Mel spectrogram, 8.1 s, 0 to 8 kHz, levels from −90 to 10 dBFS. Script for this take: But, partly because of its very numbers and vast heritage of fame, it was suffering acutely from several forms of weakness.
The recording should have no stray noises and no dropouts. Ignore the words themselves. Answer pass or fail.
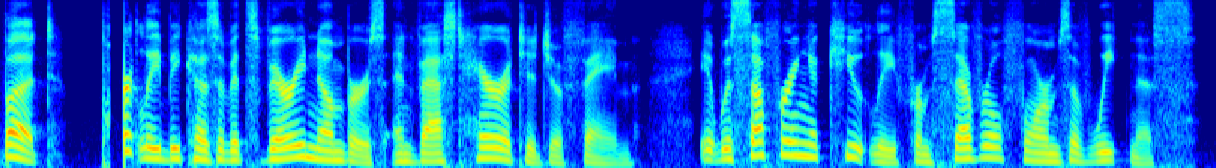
fail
